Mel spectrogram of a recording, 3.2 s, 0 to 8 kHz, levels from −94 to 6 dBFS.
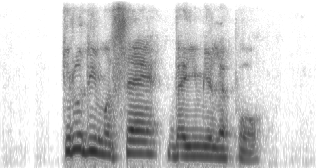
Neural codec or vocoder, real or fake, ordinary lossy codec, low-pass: codec, 16 kHz, 4.8 kbps, FACodec; fake; Opus, 16 kbps; 7.2 kHz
